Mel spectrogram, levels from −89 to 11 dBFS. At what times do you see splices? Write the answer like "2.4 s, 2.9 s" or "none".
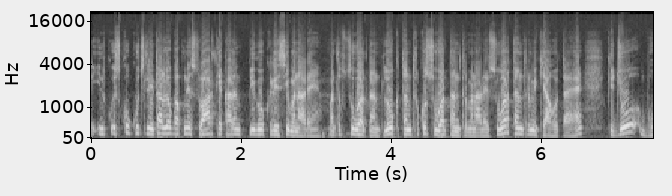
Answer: none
